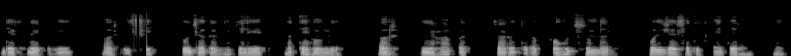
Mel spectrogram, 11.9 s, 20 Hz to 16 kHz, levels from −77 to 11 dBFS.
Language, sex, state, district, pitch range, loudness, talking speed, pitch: Hindi, male, Chhattisgarh, Balrampur, 100-110 Hz, -26 LUFS, 105 wpm, 105 Hz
